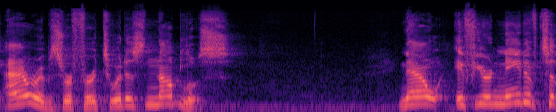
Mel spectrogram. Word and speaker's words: Nablus: land have a diff they can't pronounce the P the the P and the B are are are confused by them so they couldn't call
